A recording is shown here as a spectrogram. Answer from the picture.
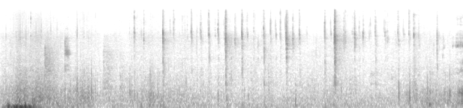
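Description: A low thump at the start, then faint, irregular keystrokes on a computer keyboard as a web search is typed.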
